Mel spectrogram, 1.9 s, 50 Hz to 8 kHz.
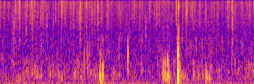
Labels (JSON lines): {"label": "biophony, sea urchins (Echinidae)", "recorder": "SoundTrap 600 or HydroMoth"}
